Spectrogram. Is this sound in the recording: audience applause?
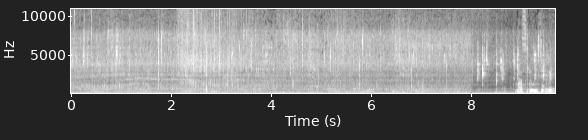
no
